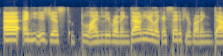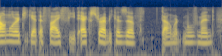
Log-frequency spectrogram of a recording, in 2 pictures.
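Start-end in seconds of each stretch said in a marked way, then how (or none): none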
